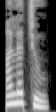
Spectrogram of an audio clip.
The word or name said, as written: ಆಲೋಚ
